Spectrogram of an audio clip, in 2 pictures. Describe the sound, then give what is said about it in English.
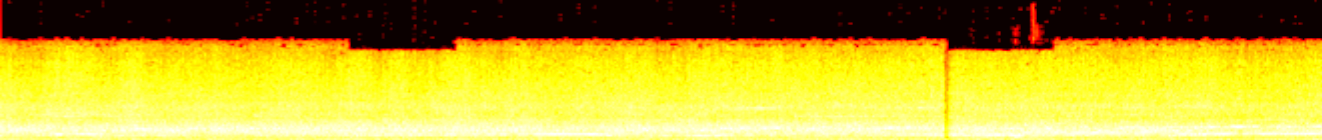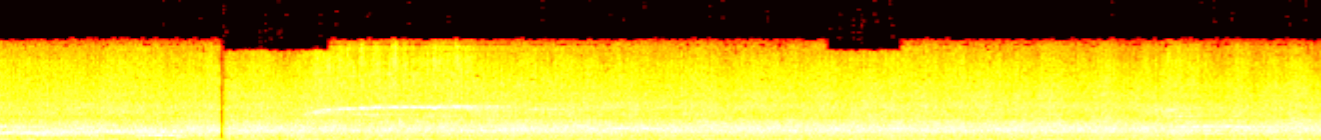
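Loud, sustained applause and cheering for an applause line in a speech roar steadily for the whole stretch, a dense wash of clapping with a few high whistles rising above the crowd, with a little mic distortion. “that seems to be incredibly loud and incredibly long applause and cheers”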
